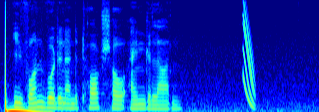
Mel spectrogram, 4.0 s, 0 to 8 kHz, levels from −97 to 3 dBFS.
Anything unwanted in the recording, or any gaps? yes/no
yes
